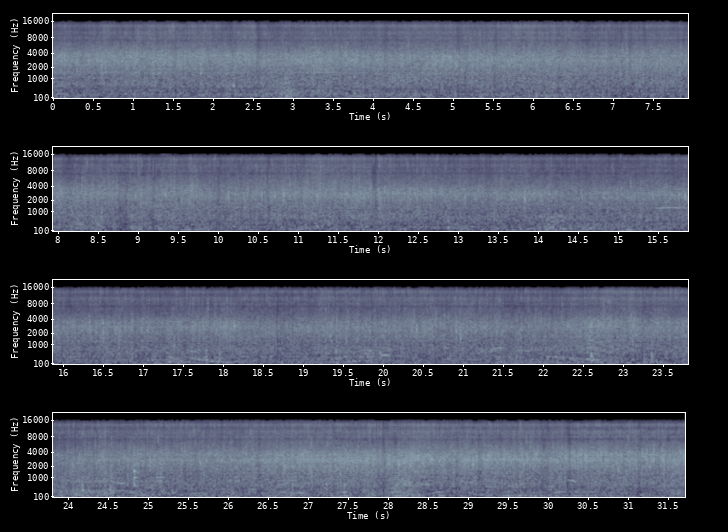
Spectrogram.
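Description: A large wide pan of shengjian buns (chive-and-vermicelli filling) and flat pan-fried meat dumplings sizzling in oil, a steady continuous hiss.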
